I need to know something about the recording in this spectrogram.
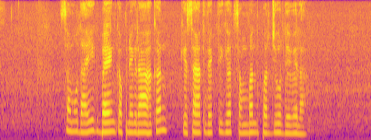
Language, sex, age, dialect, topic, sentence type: Bhojpuri, female, 41-45, Western, banking, statement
